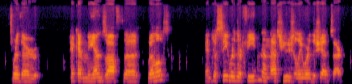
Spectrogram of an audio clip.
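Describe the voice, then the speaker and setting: A normal speaking voice from a man, fairly high in pitch, at a moderate pace with fairly even intonation. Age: 60s. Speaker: shed hunting guide and video producer. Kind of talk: casual chat.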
